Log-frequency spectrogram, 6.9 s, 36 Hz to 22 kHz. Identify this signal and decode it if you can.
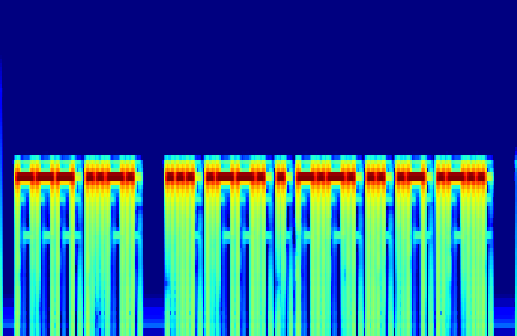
Morse code, heard as a keyed tone, about 18 wpm, 750 Hz. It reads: OF SPECIAL
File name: Morse / 18WPM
